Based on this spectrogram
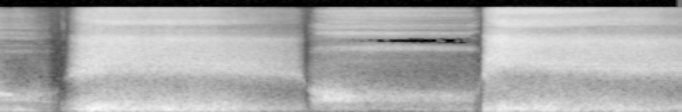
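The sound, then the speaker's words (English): A voice imitates heavy, menacing breathing: three long, rasping breaths, each separated by a brief pause, loud, with no talking. “The worst part is the breathing.”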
